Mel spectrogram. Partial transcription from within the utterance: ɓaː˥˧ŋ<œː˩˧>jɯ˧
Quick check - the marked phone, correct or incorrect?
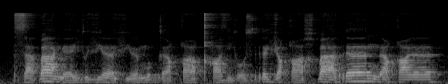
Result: incorrect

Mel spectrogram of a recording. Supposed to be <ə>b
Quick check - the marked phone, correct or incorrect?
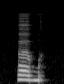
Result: correct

